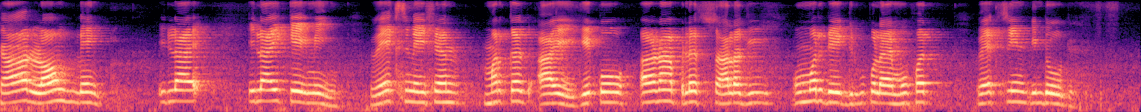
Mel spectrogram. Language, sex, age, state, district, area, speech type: Sindhi, female, 60+, Gujarat, Surat, urban, read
